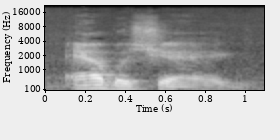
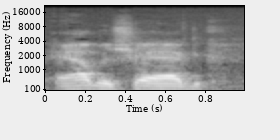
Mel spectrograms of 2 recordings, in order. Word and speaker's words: Abishag: young woman for david by the name of abba shag and that's spelled a-b-i-s-h-a-g abba and it means my father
